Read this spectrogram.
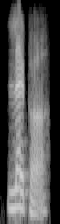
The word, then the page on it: leper: Indian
